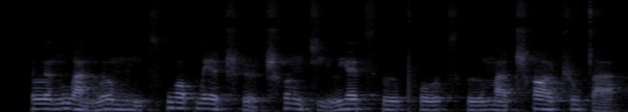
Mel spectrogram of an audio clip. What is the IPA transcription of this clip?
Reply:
l ə˧˥ n w a̰˨˩ n l ɤ˥˩ m ḭ˨˩ ŋ t͡sʰ w ɔ˥˧ p w e˥˩ ɪ̯ ʈ͡ʂʰ ɻ̩˨˩ ʈ͡ʂʰ ɤ˥˩ ŋ t͡ɕ ḭ˨˩ l j ɛ˥ t͡sʰ ɹ̩˧˥ pʰ o˧˥ ʊ̯ t͡sʰ ɹ̩˧˥ m ä˧˥ ʈ͡ʂʰ ɑ˥˧ ʊ̯ ʈ͡ʂ u˥˩ t̪ ä˩

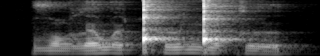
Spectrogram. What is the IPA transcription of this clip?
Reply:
ðˤ o w l ə w ɵ ǃʰ ɯ ŋ͡ǃ o k ɯ

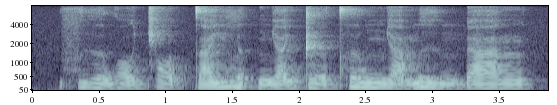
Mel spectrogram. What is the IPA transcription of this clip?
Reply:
f ɨ˨˩ ə̯ w ɔ˨˩˦ c ɔ˨˩ t̚ t̪ a˧˥ j l ə˨˩ k̚ ɲ a˨˩˨ j ʈ əː˨˩˦ t̪ʰ ə˧ w ɲ a˨˩˦ m ɣ ɨ˨˩ m ɗ a˧ ŋ

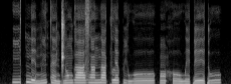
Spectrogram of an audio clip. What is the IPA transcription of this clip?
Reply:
iː˦ t n e˨ m ĩ˦ t ɛ̃˨ d͡ʒ ɔ̃˦ ɡ aː˦ z ã˦ n aː˦ k l ɛ˦ p i˨ w oː˦ | ɔ̃˧ h oː˨ w e˨ ɗ eː˦˨ ɗ u˦

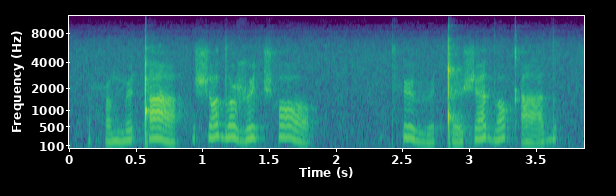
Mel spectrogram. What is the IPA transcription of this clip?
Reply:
ħ ʊ˩˧˩ m ø˧˥˧ ǃ a˥˩ | ʃ ɔ˧˥˧ d ɔ˥˩ ʐ ø˥˩ t͡ʃʰ ɔ˥˩ | tʰ ʏ˥˩ v ʏ˩˧˩ ǃ ø˩˧˩ ʃ ɐ˧˥˧ d ɔ˧˥˧ kʼ a˨˩˦ d

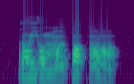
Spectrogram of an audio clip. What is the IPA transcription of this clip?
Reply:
ɾ o˦ j o˦˨ m ɔ̃˧ k͡p ɔ˧ k ɔ̃˨

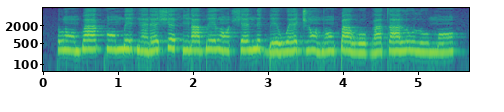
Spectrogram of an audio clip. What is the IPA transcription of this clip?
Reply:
l ɔ̃˨ b a˧ k ɔ̃˧ m e˧ ɡ ɛ̃˨ ɾ ɛ˨˦ ʃ ɛ˦˨ h ĩ˨ ɾ a˧ b e˧ l ɔ̃˨ ʃ ɛ˨˦ n e˦˨ ɡ͡b e˨ w ɛ˨˦ d͡ʒ ɔ̃˦˨ d ɔ̃˨˦ k͡p a˦˨ w o˨ ɡ a˧ t a˦ l u˦˨ l u˨ m ɔ̃˨˦

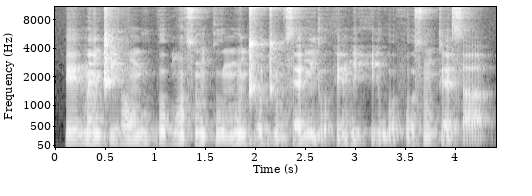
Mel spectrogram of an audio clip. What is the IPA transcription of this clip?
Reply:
e˨ m ɛ̃˧ d͡ʒ i˨ ɾ ɔ˧ m u˧ b o˦ b ɔ̃˦ s ũ˦ k u˧ m ũ˦ d͡ʒ o˧ d͡ʒ ũ˨ s ɛ˨˦ ɾ ĩ˦˨ j o˨ h e˧ m i˧ h i˧ w o˨ f o˨˦ s ũ˦ k ɛ˧ s a˨

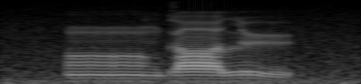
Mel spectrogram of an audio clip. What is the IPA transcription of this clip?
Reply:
õː ɡ a l ʉ

